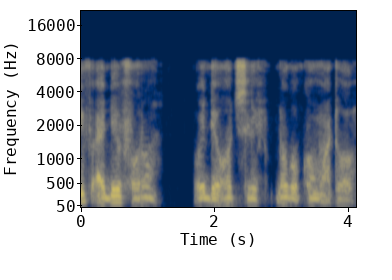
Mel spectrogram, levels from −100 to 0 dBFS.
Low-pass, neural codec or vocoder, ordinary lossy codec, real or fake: none; codec, 16 kHz, 4 kbps, FreqCodec, smaller model; none; fake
